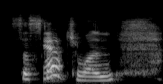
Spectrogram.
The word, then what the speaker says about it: Saskatchewan: like um what what's the right way to pronounce it saskatchewan one yeah you did it saskatchewan um i've never heard anything about it oh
